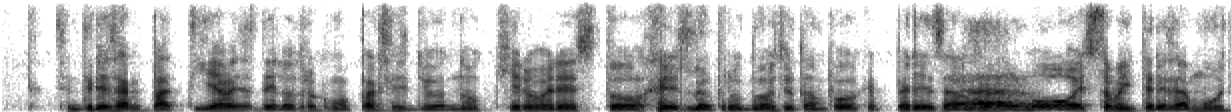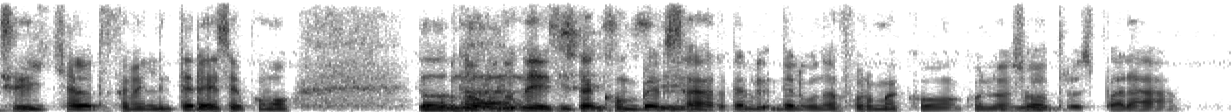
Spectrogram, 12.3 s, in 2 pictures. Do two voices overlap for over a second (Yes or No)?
Yes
